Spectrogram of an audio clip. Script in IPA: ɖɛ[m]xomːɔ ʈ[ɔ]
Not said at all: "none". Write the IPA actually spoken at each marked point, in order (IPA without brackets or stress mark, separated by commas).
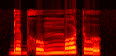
b, ʊ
